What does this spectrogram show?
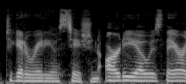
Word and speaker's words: Rdio: And also listen to us on RDO, which is an app you can download for free, RDO, and also the WABC radio app.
